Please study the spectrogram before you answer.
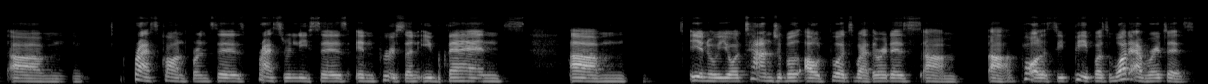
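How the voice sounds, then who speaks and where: Trinidadian accent, workshop presenter, very bright tone, halting phrasing. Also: medium pitch. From Trinidad and Tobago. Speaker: communications presenter.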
